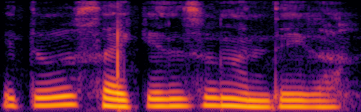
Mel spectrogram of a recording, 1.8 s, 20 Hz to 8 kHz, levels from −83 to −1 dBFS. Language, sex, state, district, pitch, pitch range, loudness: Wancho, female, Arunachal Pradesh, Longding, 190 Hz, 170-200 Hz, -19 LUFS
